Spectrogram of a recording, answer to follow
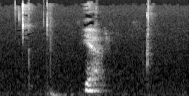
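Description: A woman's voice saying a single short "ja" a little after one second in, with a few faint clicks before and after it, one near the start and one near the end.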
